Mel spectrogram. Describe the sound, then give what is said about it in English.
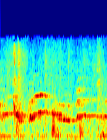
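A dog whimpers and howls outside in a few drawn-out, high, wavering cries that rise and fall, fairly faint throughout. “There's a dog out there that's really wanting to be saved. From the other dog.”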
